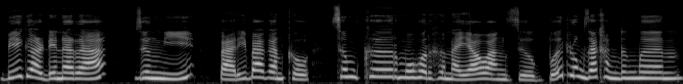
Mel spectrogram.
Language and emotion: Bodo, happy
